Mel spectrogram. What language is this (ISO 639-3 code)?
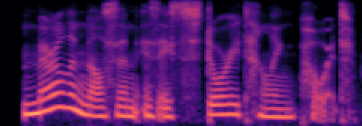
eng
